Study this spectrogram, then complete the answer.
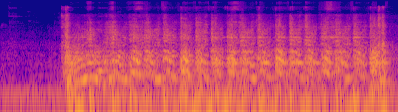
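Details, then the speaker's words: Old International Scout slant six, not run properly in years, cranking during ignition diagnosis: starter churns at a steady, even rhythm but never fires; no spark, later traced to faulty points, coil possibly weak. "Okay, it's a win. It was the points. It's got a weak coil on it, I think."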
